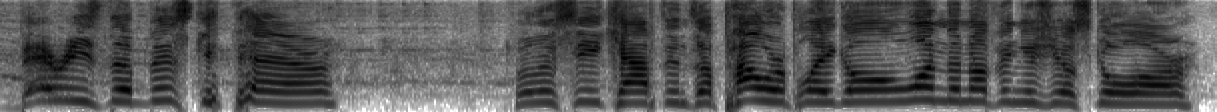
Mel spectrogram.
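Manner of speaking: very high, loud shouted goal call; excited goal call. Real, not acted. Broadcaster calling a power play goal, excited goal call. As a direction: shout the goal, drawing out the big words.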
